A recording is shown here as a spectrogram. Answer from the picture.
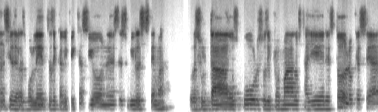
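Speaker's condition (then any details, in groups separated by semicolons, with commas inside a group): No condition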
